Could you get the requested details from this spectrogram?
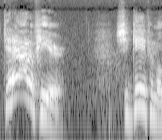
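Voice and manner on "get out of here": high, loud yell; shouting at friends to escape; frantic shout. A narrator's reading. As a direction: scream at them to get out. Spike yelling at friends to go.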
